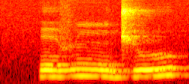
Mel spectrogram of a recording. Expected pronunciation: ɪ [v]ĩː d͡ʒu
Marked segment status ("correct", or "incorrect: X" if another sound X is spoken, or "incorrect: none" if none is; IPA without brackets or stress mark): correct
